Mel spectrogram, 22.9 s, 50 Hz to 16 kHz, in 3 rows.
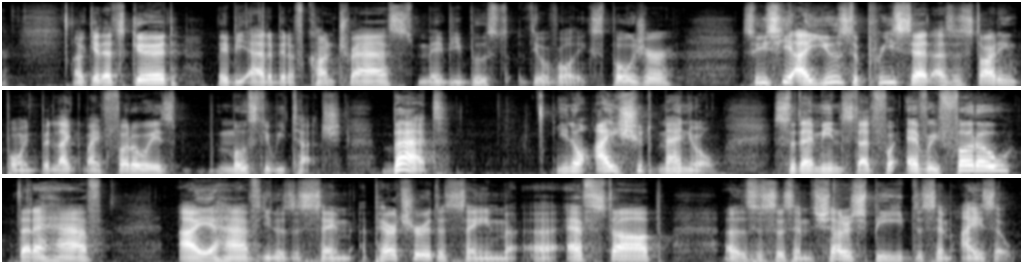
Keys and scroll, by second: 13.5 shift+space, 16.0 shift+space.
